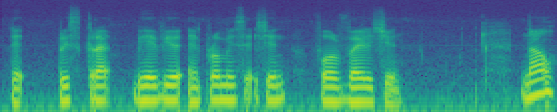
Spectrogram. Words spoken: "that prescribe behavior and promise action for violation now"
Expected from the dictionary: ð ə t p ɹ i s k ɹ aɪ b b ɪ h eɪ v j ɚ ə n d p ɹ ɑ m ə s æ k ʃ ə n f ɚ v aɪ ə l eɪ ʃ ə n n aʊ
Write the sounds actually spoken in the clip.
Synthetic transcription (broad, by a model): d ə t p ɹ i s k ɹ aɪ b b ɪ h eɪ v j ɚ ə n p ɹ ɑ m ə s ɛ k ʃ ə n f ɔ v aɪ ə l eɪ ʃ ə n n aʊ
